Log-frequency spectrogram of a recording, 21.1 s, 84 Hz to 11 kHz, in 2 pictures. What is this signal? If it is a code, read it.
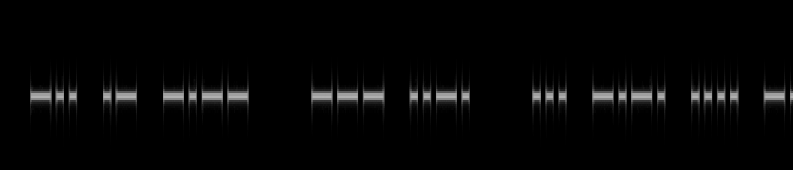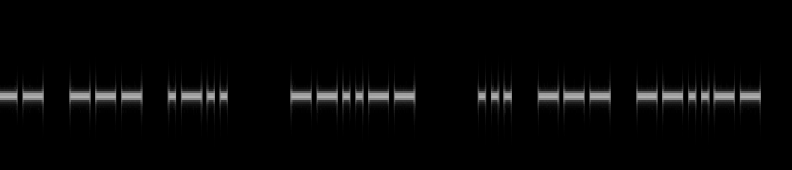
Morse code, heard as a keyed tone, about 14 wpm, spaced as for 11 wpm, 700 Hz. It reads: DAY OF SCHOOL, SO,
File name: Morsekurs / Witze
